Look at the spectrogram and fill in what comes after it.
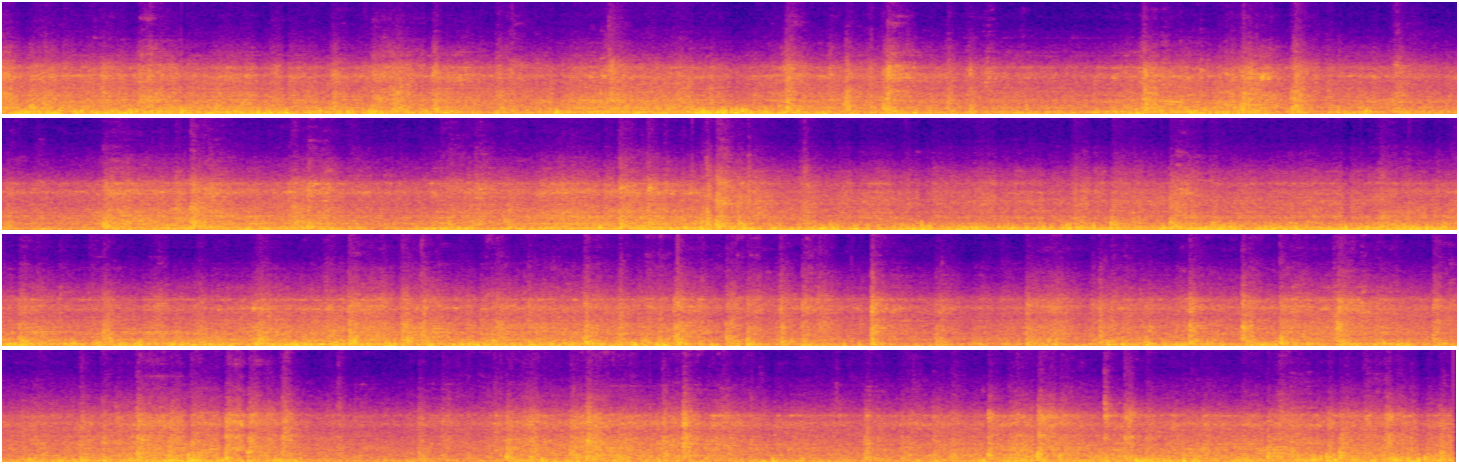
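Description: Moving passenger train heard from an open window of its coach: a steady rumble, with the wheels' clickety-clack over rail joints.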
